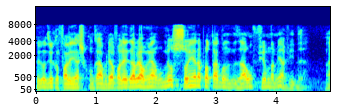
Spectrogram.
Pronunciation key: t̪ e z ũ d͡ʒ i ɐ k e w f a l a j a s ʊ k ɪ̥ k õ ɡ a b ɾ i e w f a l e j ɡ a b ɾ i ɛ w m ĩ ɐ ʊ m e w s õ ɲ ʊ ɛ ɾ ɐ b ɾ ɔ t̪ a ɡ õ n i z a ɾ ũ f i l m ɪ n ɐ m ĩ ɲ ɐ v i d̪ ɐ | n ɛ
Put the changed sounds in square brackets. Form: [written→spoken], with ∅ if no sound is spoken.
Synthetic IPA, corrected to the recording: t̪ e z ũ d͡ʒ i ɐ k e w f a l [a→e] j a [s→ʃ] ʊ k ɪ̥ k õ ɡ a b ɾ i [e→ɛ] w f a l e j ɡ a b ɾ i ɛ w m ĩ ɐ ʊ m e w s õ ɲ ʊ ɛ ɾ ɐ [b→p] ɾ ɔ t̪ a ɡ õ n i z a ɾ ũ f i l m ɪ n ɐ m ĩ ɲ ɐ v i d̪ ɐ | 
